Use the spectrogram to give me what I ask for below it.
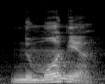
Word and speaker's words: pneumonia: to pronounce in English pneumonia is the kind of disease the way it's written though it starts with a P I hate the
